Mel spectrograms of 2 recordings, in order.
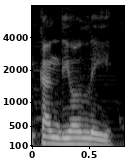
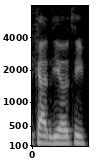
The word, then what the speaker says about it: Candioti: Okay, Fernando Alonso from Peru, and Jose Candioli. Candioti? Is it a T or yes. I? Ken Dioti. Okay, Jose Candioti from Peru and Coper from Peru.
